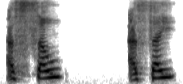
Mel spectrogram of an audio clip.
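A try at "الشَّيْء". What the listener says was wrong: Alors ici, c'est pas un signe, c'est un chine.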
